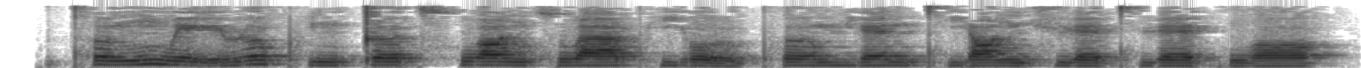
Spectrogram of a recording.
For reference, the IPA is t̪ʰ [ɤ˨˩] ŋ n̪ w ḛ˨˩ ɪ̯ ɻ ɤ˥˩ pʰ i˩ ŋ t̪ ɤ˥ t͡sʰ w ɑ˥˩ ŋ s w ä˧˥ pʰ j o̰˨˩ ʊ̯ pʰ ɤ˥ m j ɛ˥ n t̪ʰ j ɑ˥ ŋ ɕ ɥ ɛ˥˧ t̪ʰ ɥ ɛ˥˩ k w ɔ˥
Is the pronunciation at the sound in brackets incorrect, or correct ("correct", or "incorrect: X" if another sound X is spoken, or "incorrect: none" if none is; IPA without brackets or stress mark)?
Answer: incorrect: ɤ˧˥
